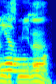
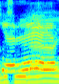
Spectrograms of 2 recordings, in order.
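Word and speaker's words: بسم الله: Bismillah. Itu jangan bismillah tapi bismillah. Tasdid lamnya. Bismillah.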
